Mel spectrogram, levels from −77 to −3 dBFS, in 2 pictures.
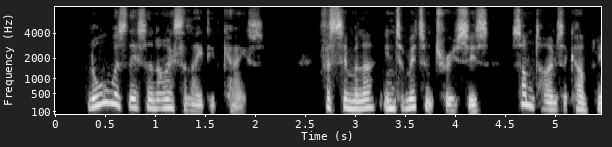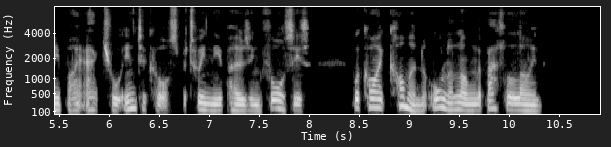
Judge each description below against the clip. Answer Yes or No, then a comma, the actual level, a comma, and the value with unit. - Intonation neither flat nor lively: No, wide, 6.0 semitones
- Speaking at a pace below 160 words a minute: Yes, average, 150 wpm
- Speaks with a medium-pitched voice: Yes, medium, 160 Hz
